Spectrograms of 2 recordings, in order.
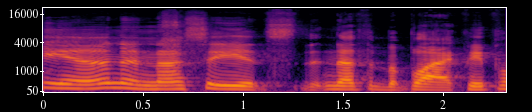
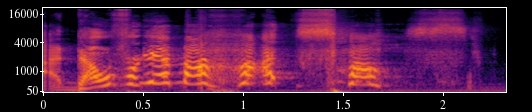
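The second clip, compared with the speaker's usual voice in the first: screaming, pitched very high and swooping; 14 semitones higher than usual. Retelling a customer at a barbecue counter: imitating a woman screaming. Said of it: "starts screaming at him".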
